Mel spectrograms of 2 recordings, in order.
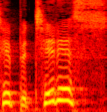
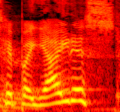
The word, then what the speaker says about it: hepatitis: he has infectious hepatitis but that is not the way it is ever pronounced no in this episode every single time they say it they say infectious hepatitis infec infectious hippius like they always are mispronouncing it this bar set looks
